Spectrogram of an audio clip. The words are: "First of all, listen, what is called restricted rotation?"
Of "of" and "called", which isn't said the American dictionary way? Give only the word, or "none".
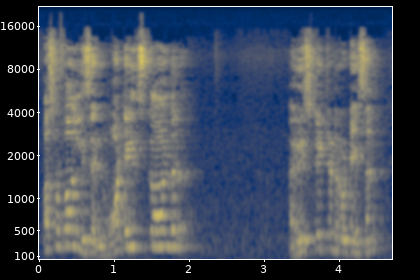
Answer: of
